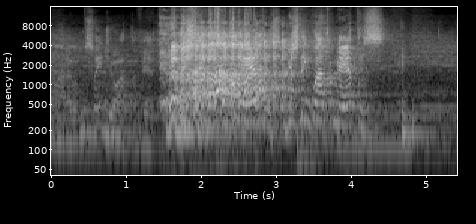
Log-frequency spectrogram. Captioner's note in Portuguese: risadas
